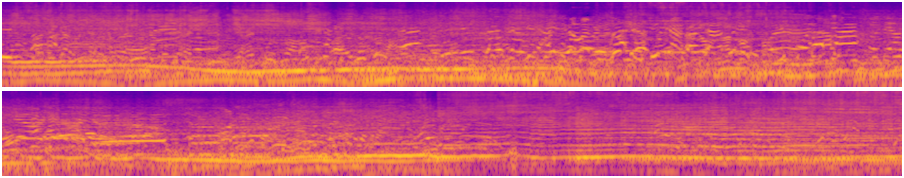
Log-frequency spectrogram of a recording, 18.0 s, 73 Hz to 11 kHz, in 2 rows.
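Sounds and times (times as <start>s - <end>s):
race car engines revving: 0.0s - 18.0s
voices: 0.0s - 18.0s.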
